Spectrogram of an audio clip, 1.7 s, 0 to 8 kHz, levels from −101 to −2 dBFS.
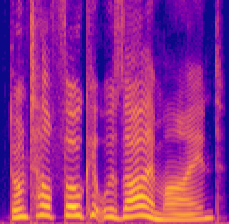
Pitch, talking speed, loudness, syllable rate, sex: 260 Hz, 245 wpm, -17 LUFS, 4.4 syllables/s, female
